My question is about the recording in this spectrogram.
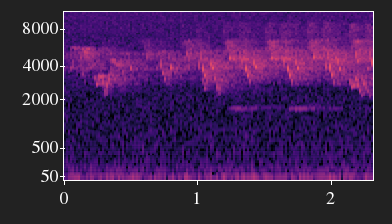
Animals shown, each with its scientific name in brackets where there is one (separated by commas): Ovenbird (Seiurus aurocapilla), Red-eyed Vireo (Vireo olivaceus)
